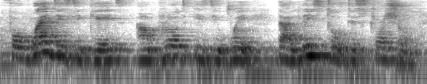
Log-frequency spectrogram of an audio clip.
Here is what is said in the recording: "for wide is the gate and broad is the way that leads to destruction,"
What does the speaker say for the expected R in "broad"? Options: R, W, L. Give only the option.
L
